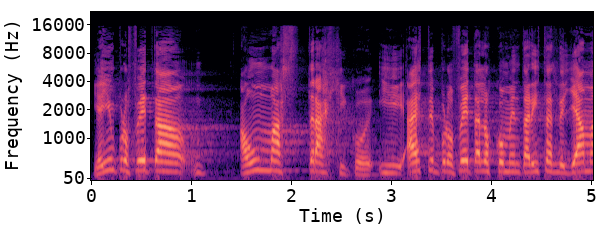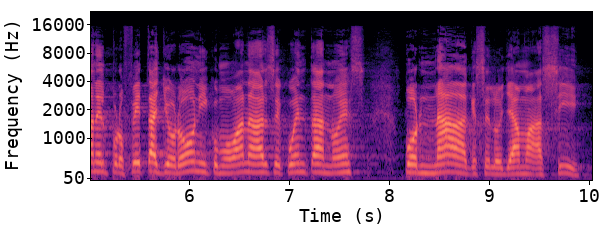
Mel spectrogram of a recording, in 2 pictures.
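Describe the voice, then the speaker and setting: A man's voice: high voice, steady tone, moderate pace, pushed and bright. A man preaching a sermon and reading scripture dramatically, his voice rising and falling. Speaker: pastor. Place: church hall. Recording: reverberant church hall.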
